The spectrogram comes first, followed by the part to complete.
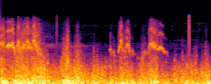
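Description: Wind buffeting the microphone in loud, uneven gusts, with scattered short crackles over it.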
